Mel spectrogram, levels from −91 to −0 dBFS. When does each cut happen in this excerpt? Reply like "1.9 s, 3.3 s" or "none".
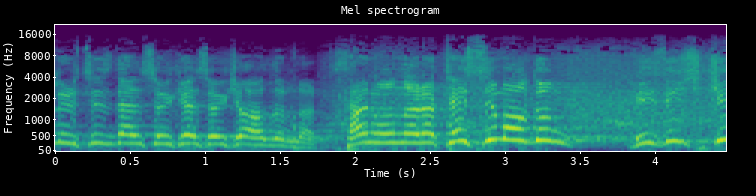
1.7 s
